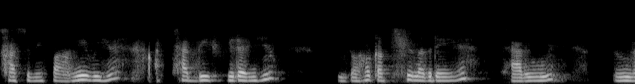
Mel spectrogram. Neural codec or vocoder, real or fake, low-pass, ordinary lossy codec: codec, 16 kHz, 1.1 kbps, Voila-Tokenizer; fake; 5.4 kHz; AAC, 24 kbps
